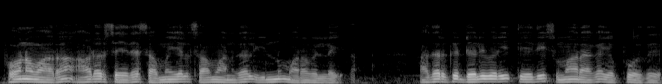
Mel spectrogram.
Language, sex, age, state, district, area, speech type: Tamil, male, 30-45, Tamil Nadu, Dharmapuri, rural, read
